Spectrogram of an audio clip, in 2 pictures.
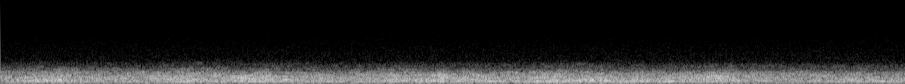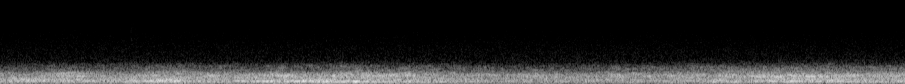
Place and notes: Metabolic Studio Sonic Division Archives:
Airplanes flying over Owens Lake. First airplane you hear is flying very low to ground. Occasional traffic sound. Recorded with Zoom H4N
